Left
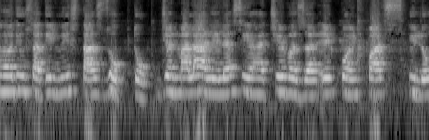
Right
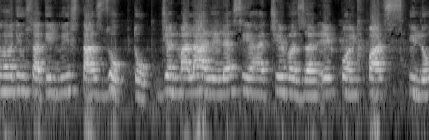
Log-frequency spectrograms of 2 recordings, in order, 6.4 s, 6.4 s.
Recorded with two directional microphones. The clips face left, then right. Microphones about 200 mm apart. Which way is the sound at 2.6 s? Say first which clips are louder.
Left 1 dB; 20° left (ahead or behind).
